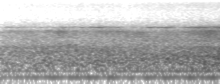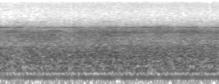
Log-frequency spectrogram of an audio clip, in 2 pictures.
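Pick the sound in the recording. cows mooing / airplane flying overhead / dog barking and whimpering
airplane flying overhead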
